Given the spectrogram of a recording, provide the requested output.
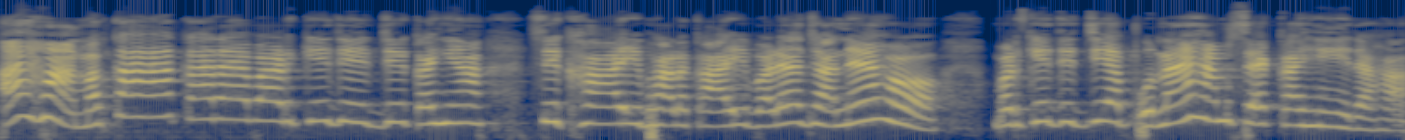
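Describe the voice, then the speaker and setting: This is a cartoonish character voice from a woman, pitched extremely high. She moves at a moderate pace with ordinary pitch variation. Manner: whiny, ingratiating.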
